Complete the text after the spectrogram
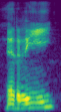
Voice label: short voyels arabic alphabet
